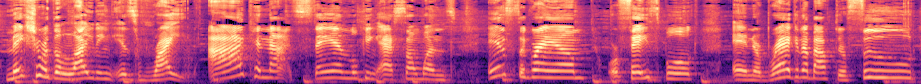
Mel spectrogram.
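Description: Soft background music accompanies a woman who runs a graphic design company as she hosts a casual solo podcast. Her high-pitched voice is animated, unhurried and sharp in tone, congested as she recovers from illness, chatty and emphatic, with repeated phrases for stress.

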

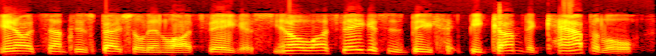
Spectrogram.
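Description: A man's voice: medium pitch, a little fast, smooth, dry recording. A man hosting a sports talk radio show, effusive and promotional, repeating phrases for emphasis. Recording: slightly dull, dry radio sound.

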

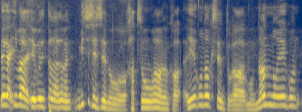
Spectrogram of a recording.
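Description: A man's voice: high-pitched, big pitch swings, a little fast. A man co-hosting a casual podcast, a former teacher who talks animatedly, laughs often and reads out listener messages.

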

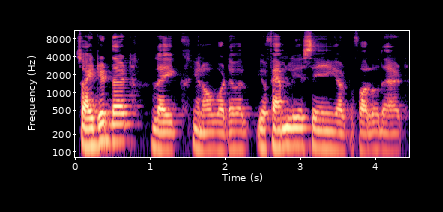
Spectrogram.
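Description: A man with a North Indian accent and Hindi as his first language, answering casually as an interview guest, haltingly, with many fillers and check-in tags. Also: lowish voice, steady tone, darkish tone. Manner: halting, filler-heavy, frequent "you know" and "right?". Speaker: interview guest, startup co-founder.

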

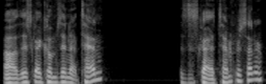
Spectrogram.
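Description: Congested and stuffy, this man co-hosts a podcast, cursing, joking and laughing frequently as he casually breaks down a beer he's tasting. His medium-pitched voice is expressive, brisk and somewhat dark, recorded in studio quality with no echo.

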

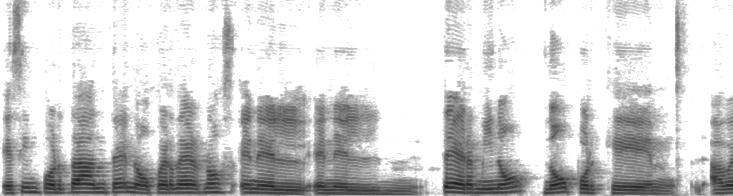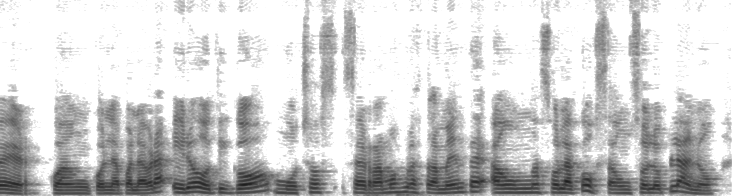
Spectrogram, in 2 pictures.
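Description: On dull-sounding audio, a life coach from Venezuela, speaking with a Venezuelan accent, lays out her ideas as an interview guest. She talks unhurriedly in a mid-range voice, leaning often on fillers and tag questions.

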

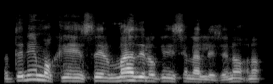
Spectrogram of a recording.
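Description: A man with an Argentine Spanish accent speaks fairly quickly in a fairly high voice, and the recording is dry. As a rabbi giving a casual Torah talk in a synagogue, he cracks jokes and quizzes the congregation. He keeps the mood lively and repeats key points for emphasis.

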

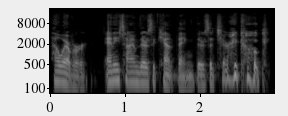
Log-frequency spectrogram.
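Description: A woman's voice: low-pitched, expressive, fairly quick, breathy edge, no echo, clean studio sound. A woman in her sixties, a podcast guest, telling a personal story candidly and heartfelt, with light laughs. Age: 60s.

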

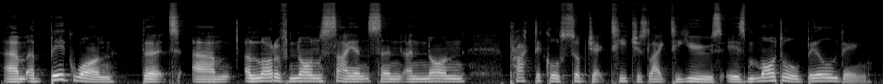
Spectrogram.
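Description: A science teacher with a mid-range voice walks other teachers through classroom activities in a relaxed, unscripted teacher training talk. He fills pauses with ums and restarts phrases, and a slight cough lingers from a chest infection.

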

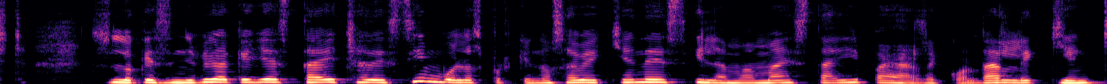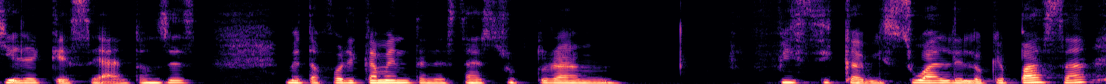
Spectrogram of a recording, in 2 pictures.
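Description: A woman's voice: on the low side, darkish tone, no room sound, studio quality. A woman casually recapping a manga, chatty and explanatory, often checking in with the listener. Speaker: manga reviewer.

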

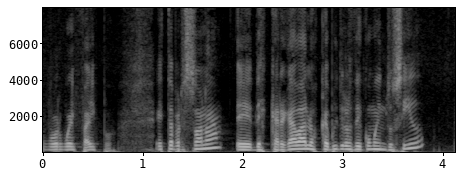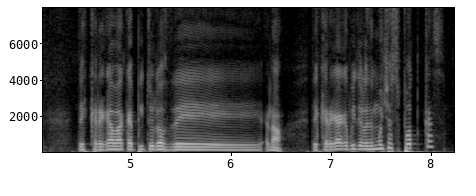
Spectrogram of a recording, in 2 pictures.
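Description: A Chilean comedian and podcast host telling stories in a casual, swearing, laugh-filled chat. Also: male voice, a little high, no room sound. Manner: swearing, animated, laughs often.

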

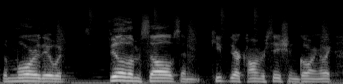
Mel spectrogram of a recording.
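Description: A man from Canada in a casual group chat, telling stories quickly and often asking "you know what I mean". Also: mid-range voice, no room sound, soft background music. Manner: fast, animated storytelling with frequent "you know what I mean".

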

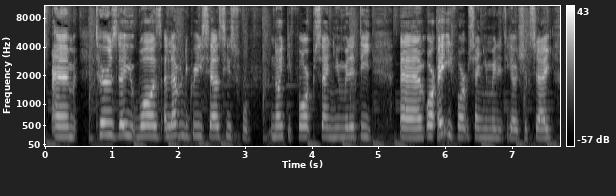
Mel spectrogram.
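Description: Young irish girl doing a running vlog, highish voice, chatty and matter of fact, bit of music behind her. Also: flat delivery, a little fast. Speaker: running vlogger. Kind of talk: casual training recap to camera.

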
